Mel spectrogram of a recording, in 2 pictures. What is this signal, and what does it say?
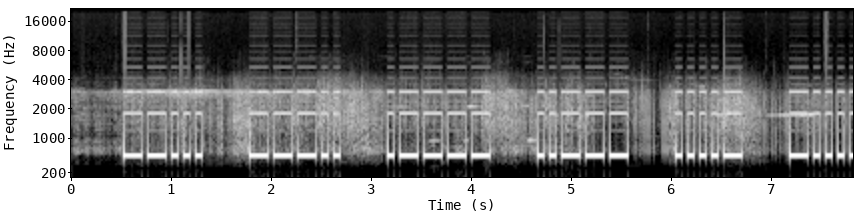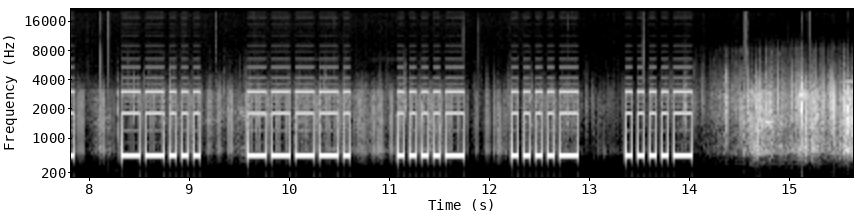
Morse code, heard as a keyed tone, about 20 wpm, 600 Hz. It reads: 7 8 1 2 4 6 7 9 4 4 4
